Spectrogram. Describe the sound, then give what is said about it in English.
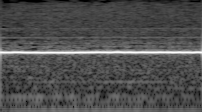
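A steady, loud electronic tone holds a single mid-high pitch for about two seconds without wavering, the signal transmitted by WHAS to switch on tornado warning receivers during a tornado warning for part of Kentuckiana, with a faint hiss beneath it. “WHAS now transmits a tone to activate special receivers.”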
